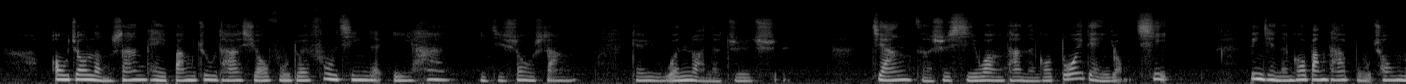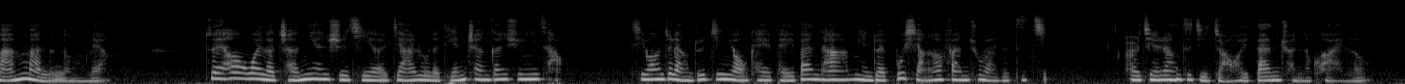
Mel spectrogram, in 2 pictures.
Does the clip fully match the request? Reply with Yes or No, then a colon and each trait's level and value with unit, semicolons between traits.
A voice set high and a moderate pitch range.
Yes: high, 195 Hz; average, 3.4 semitones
